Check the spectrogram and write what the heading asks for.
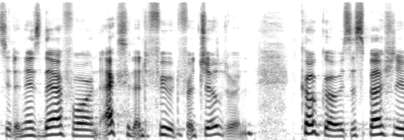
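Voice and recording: Here the speaker is reading aloud. It is reading aloud in a natural voice.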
